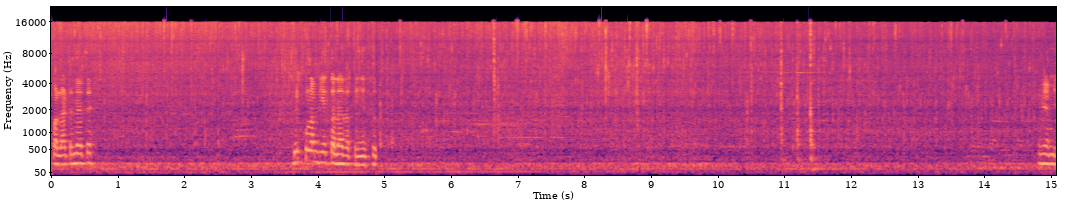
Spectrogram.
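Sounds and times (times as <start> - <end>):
bread sizzling in hot fat: 0.0 - 15.0
steel tongs clicking on pan: 10.9 - 11.7.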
